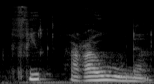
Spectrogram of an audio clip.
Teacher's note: فر، زبان کے صرف ٹپ یوز کریں گے. فرعون، عین حلق سے اور مد لین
